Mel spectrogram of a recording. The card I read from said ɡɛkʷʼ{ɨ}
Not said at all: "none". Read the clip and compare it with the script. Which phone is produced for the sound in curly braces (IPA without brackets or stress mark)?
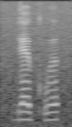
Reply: ə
